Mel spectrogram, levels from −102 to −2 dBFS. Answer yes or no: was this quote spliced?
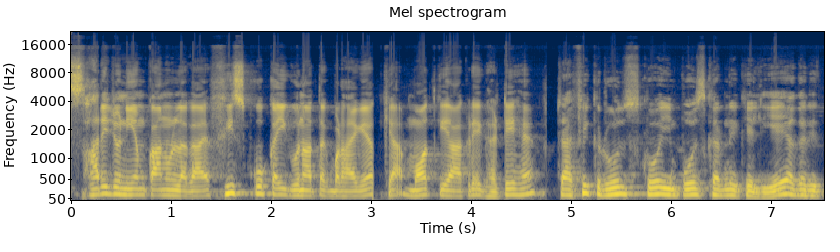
yes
